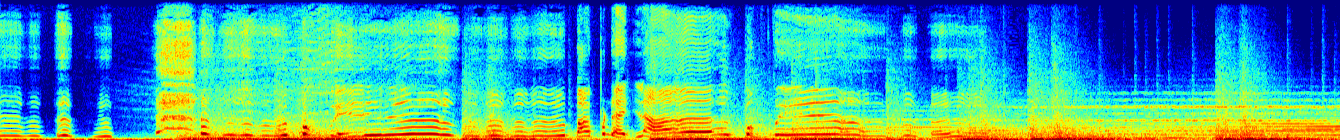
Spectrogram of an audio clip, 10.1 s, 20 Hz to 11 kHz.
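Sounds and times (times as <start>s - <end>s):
woman sobbing and wailing: 0.0s - 7.6s.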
